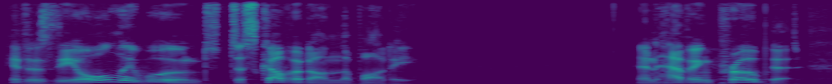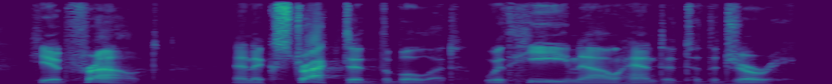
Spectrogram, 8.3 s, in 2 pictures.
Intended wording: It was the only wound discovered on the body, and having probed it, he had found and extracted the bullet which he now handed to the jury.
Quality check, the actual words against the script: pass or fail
fail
